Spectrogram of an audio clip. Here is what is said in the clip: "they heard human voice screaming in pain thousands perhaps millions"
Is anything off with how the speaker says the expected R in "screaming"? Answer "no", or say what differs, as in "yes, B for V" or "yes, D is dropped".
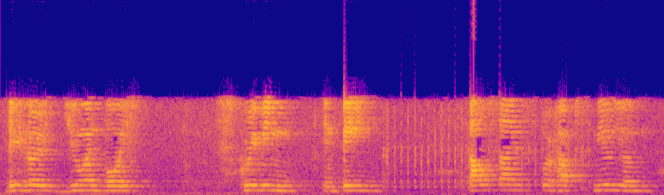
no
